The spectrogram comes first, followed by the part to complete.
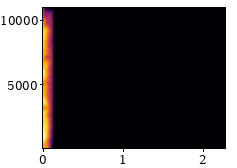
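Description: Silence, after the last instant of a spoken word right at the start.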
